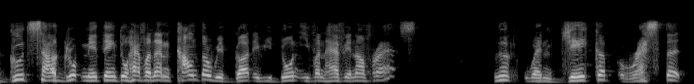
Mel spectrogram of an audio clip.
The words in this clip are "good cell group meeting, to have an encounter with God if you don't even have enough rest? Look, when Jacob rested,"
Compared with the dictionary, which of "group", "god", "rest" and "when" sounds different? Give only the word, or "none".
none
